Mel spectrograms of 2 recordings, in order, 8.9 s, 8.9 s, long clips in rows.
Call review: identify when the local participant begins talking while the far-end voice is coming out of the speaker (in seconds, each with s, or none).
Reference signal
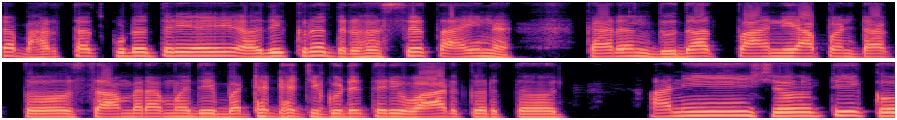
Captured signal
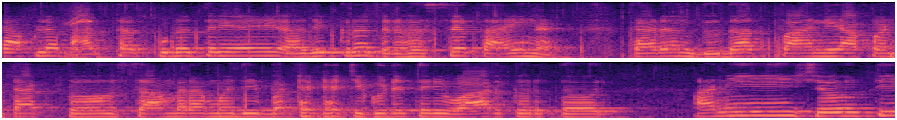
none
